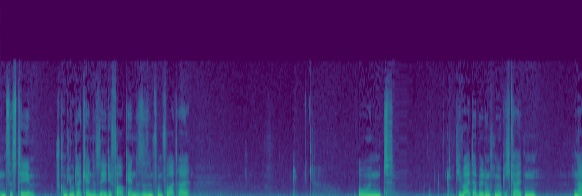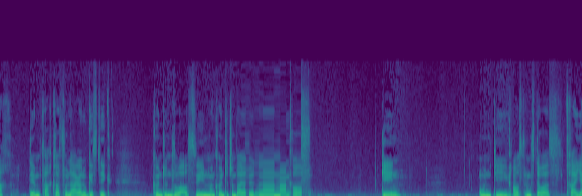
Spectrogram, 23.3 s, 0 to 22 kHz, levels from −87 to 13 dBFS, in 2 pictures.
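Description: Two stretches of the audio turn robotic, from 7.79 to 8.25 s and from 16.49 to 17.67 s. The sound becomes a rigid, metallic buzz at 50 Hz that only loosely follows the underlying audio. This is robotic sound from repeated short buffers. The likely cause is new audio arriving too late, so a 20 ms chunk is replayed to fill the gap. Most of each stretch is these repeats, and their steady cycle imposes the fixed 50 Hz pitch.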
